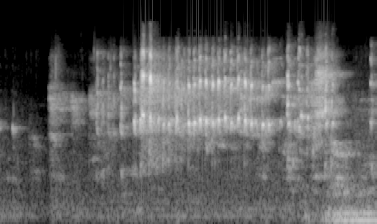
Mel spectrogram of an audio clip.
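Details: Budgerigars eating and chirping: a rapid buzzy chattering warble of quick repeated high notes building after a few faint chirps, ending with a low rumble.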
